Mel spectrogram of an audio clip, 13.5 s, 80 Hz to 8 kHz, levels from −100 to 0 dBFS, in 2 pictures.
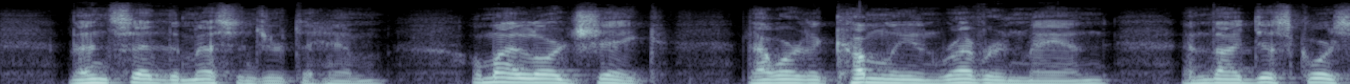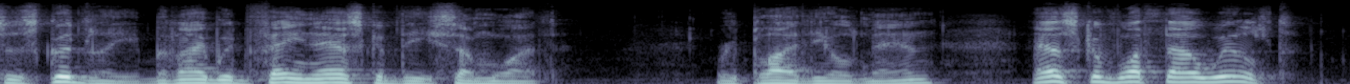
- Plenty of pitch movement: Yes, wide, 5.7 semitones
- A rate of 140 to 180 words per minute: Yes, average, 175 wpm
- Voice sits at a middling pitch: No, low, 120 Hz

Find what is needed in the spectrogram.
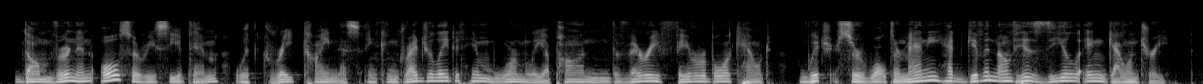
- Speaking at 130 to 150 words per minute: Yes, average, 140 wpm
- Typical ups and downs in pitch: No, wide, 6.3 semitones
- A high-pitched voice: No, low, 115 Hz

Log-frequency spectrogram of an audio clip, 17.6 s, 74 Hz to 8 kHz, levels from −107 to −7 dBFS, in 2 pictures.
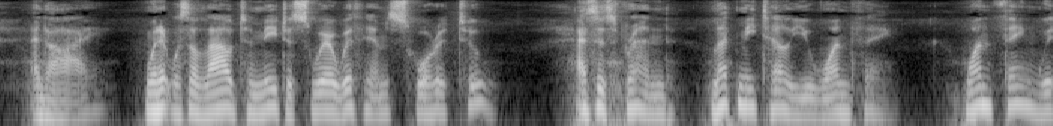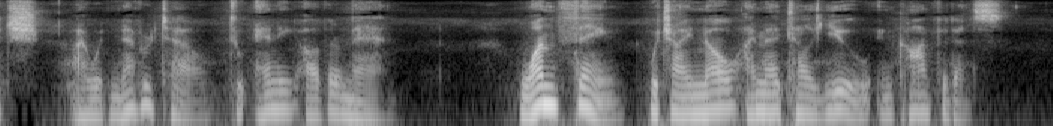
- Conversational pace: Yes, average, 155 wpm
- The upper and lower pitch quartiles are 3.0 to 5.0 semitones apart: Yes, average, 3.7 semitones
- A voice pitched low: Yes, low, 120 Hz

